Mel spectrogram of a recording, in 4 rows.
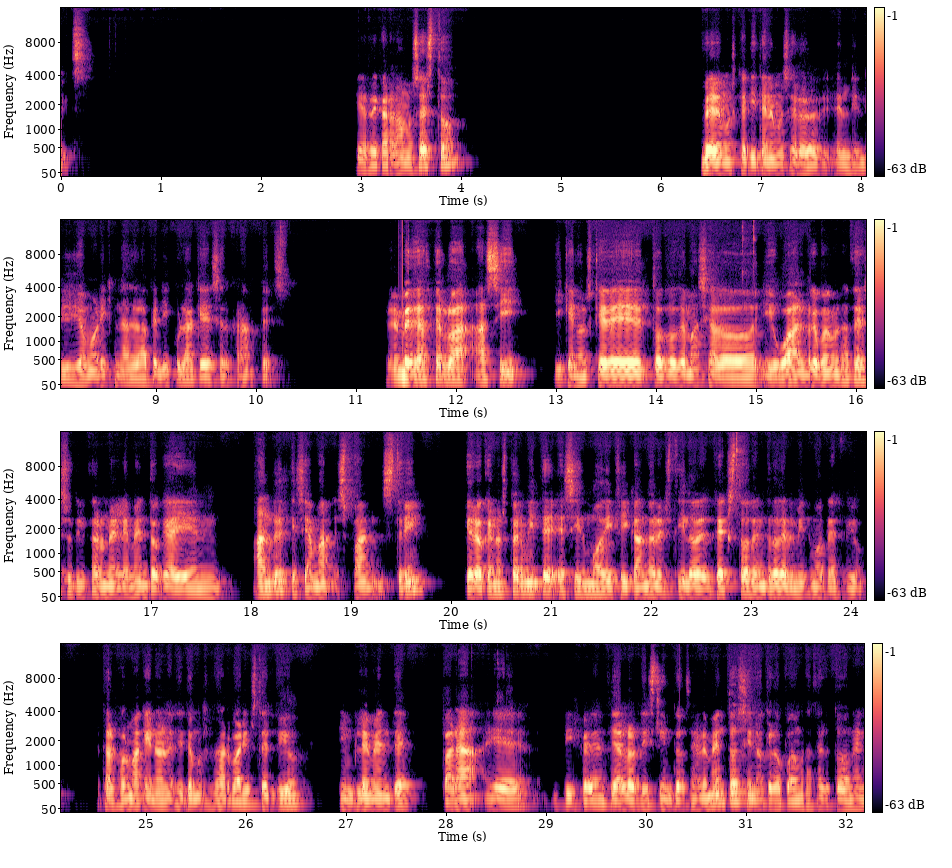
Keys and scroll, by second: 0.2 ctrl+alt+l, 0.3 ctrl+alt+o, 2.8 ctrl+F10.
